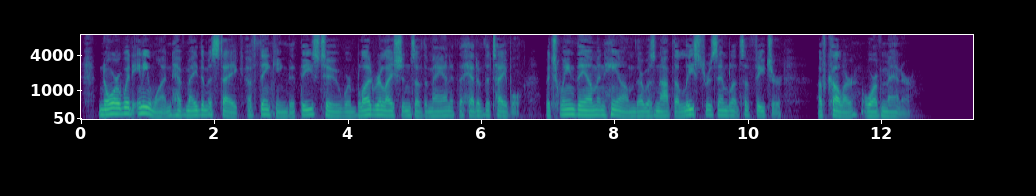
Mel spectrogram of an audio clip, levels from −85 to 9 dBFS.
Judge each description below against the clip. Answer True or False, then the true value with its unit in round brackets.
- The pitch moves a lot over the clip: False (3.6 semitones)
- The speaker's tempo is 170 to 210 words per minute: True (190 wpm)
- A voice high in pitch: False (115 Hz)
